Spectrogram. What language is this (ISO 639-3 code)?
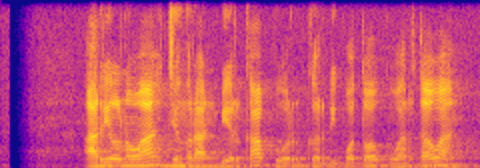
sun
